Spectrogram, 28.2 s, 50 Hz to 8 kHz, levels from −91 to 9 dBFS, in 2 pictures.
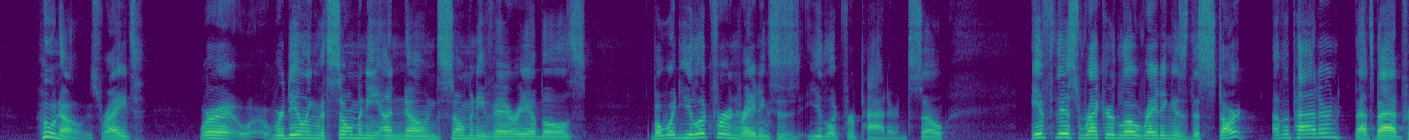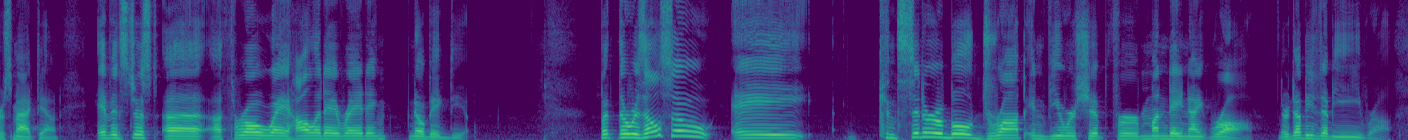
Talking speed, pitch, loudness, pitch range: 145 wpm, 155 Hz, -23 LUFS, 145-185 Hz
